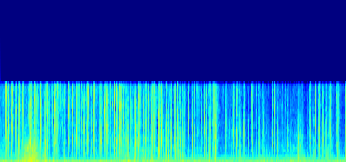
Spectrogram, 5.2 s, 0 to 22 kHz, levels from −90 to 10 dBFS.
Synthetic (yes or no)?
no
